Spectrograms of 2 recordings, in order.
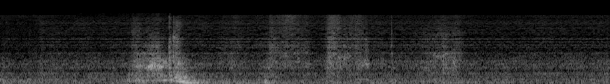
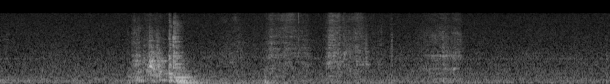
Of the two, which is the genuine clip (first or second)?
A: second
